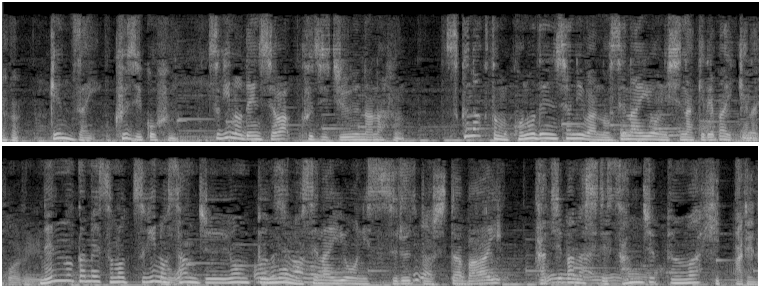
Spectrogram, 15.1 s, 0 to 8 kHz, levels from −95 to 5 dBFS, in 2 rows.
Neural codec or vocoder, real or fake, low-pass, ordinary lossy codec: none; real; 7.2 kHz; MP3, 48 kbps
